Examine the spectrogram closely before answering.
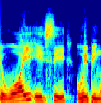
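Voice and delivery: very slow, word by word, clearly spaced; slow dictation. Shown as a demonstration. Teacher dictating to the class, very slow and clear. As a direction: spell it out slowly for students to write. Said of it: "teacher dictates the English sentence".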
